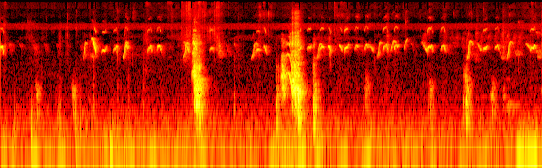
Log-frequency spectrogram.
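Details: Newly hatched fluffy chicks cheeping together: a steady stream of short, high, downward-slurred peeps. Two loud, rough knocking bursts come near the three- and four-and-a-half-second marks.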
